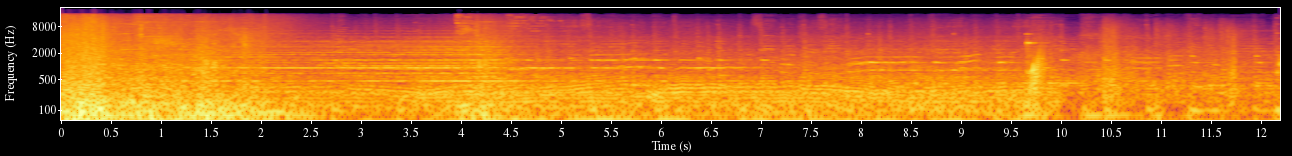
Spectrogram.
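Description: A Pyroclastic Surge attack in Genshin Impact crashes in with loud booming impacts at the start, then an ongoing rumble with ringing tonal effects, water-like surges and a later bright burst.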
